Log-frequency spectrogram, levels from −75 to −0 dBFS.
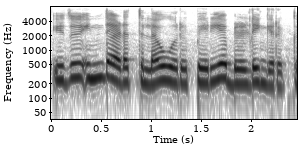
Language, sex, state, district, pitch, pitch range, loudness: Tamil, female, Karnataka, Bangalore, 215 Hz, 200-250 Hz, -13 LUFS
